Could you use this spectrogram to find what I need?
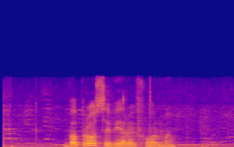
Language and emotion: Russian, neutral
